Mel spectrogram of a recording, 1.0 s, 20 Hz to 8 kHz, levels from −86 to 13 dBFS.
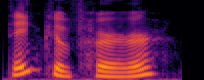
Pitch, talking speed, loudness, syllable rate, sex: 225 Hz, 175 wpm, -17 LUFS, 3.5 syllables/s, female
